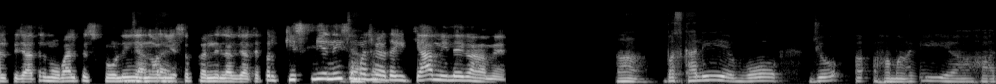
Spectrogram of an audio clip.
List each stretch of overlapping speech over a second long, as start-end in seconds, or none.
none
